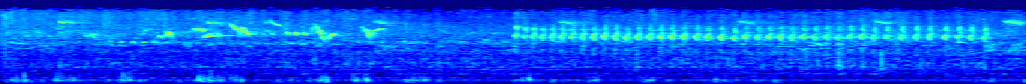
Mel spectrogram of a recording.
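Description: A bull-headed shrike gives scattered sharp, high chirps, then a fast, even chattering rattle for about two seconds, over low rumbling wind or handling noise.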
